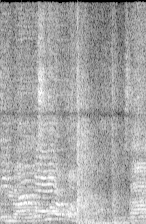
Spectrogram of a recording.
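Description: A heavy thud a little over a second in, a fighter's body hitting the ring canvas or ropes in a grappling scramble, under the voices of people at ringside.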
